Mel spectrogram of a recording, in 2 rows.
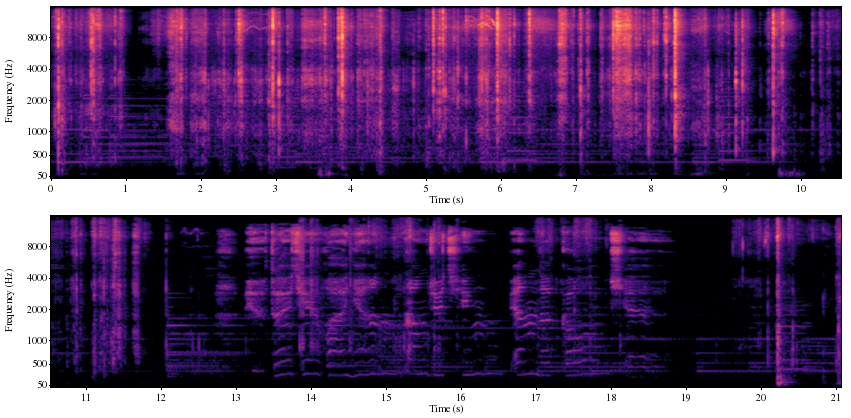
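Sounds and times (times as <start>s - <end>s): packaging clicks scrapes and rustles: 0.0s - 11.8s, 13.8s - 14.8s.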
